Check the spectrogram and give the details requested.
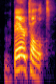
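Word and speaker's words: Bertolt: BEAR TOLT.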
